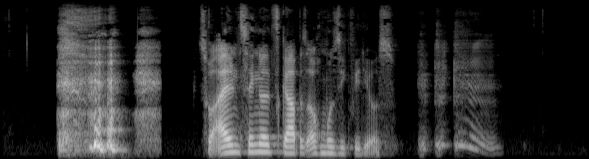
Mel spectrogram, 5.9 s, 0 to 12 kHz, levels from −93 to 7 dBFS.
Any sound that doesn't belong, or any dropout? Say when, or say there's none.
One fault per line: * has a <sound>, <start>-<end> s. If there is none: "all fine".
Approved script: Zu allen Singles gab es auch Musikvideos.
* has a laugh, 0.6-1.6 s
* has a throat clearing, 4.2-5.1 s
